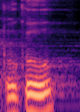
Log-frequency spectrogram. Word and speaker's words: QQ: El primer sistema recibió el nombre de QQ, pronunciado tal cual está escrito, con acento en la segunda U.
